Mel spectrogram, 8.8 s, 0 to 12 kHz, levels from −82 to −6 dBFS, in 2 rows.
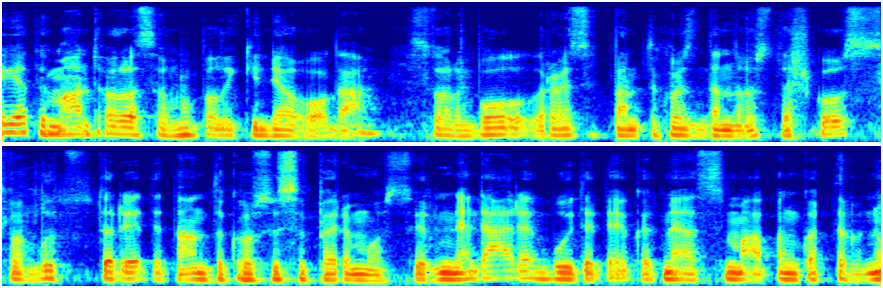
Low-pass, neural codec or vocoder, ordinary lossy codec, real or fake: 10.8 kHz; codec, 24 kHz, 0.9 kbps, WavTokenizer, small release; AAC, 64 kbps; fake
